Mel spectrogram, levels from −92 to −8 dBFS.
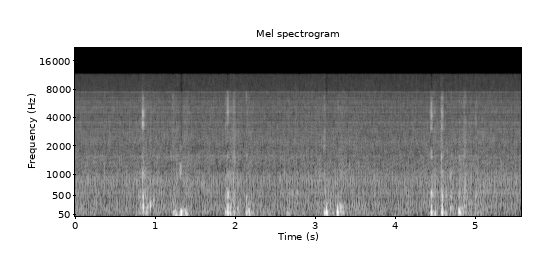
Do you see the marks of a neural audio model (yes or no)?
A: yes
